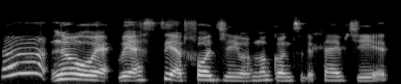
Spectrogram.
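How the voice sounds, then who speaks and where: A woman's voice: mid-range voice, wildly swooping pitch, a little fast, fairly bright tone, dry recording. A woman from Cameroon chats in a friendly way on a video call meeting. Her voice sits in a middle range. The sound is dry and close. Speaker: meeting participant.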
